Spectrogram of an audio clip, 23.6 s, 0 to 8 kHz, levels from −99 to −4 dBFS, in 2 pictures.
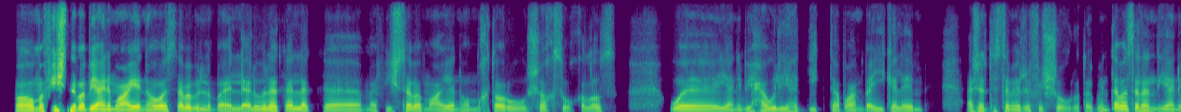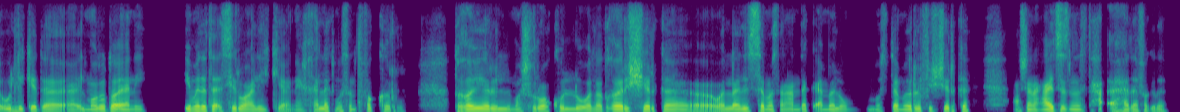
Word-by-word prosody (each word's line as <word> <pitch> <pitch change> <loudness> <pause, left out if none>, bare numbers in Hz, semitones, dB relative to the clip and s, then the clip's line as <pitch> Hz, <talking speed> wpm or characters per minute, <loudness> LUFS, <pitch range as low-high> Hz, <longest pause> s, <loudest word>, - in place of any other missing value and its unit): آه، 130 0 +9
وما 140 +2 +7
فيش 180 +5 +6
سبب 145 -6 +8
يعني 125 -2 +10
معيّن، 110 -2 +7
هو 115 +3 +7
السبب 125 +2 +4
اللي 120 -2 -1 0.2
اللي - - +1
قاله 110 +4 +3
لك، 155 +1 +6
قال 125 0 +3
لك 120 -2 +3
آآ 110 -1 0
ما 105 0 -9
فيش 115 +2 -8
سبب 115 -1 +2
معيّن، 110 +3 -2
هُم 110 0 -8
اختاروا 110 0 -1
شخص 110 +1 -7
وخلاص. - - -6 0.5
ويعني 115 -2 +2
بيحاول 125 +1 -1
يهدّيك 115 +2 -6
طبعًا 105 0 -2
بأي 110 +2 -2
كلام 105 +3 -3 0.5
عشان 135 +1 -2
تستمر 120 -3 -3
في - - -15
الشغل. 95 -2 -7
طَب - - -8
انت 215 +2 0
مثلًا 200 -7 +3
يعني 120 0 -2
قُل 140 +1 -4
لي 135 - -5
كده، 95 -4 -3
الموضوع 120 +8 -4
ده 145 - +2
يعني 105 -2 -5 0.4
إيه 145 - 0
مدى 155 -1 +1
تأثيره 125 -5 -2
عليك؟ 100 -1 -6
يعني 100 - -9
خلاك 120 +9 -6
مثلًا 135 -2 -10
تفكر 125 -3 -10 0.5
تغير 120 0 +2
المشروع 100 +4 -4
كله، 120 -1 -5
والّا 100 -1 -3
تغير 115 +3 +1
الشركة، 110 -2 -2 0.3
والّا 105 +1 -2
لسه 120 0 -3
مثلًا 115 -3 -7
عندك 110 +3 -7
أمل 110 -1 -6 0.2
ومستمر 110 +3 -5
في 130 - -17
الشركة 130 +5 -5 0.5
عشان 115 - -6
عايز 130 +7 0
إن - - -4
أنت 125 - -7
تحقق - - -8
هدفك - - -7
ده؟ - - -11
115 Hz, 185 wpm, -23 LUFS, 110-125 Hz, 0.5 s, يعني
